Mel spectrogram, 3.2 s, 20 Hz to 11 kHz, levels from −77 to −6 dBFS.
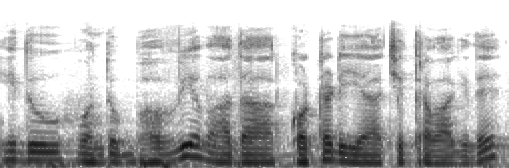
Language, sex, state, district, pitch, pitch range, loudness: Kannada, male, Karnataka, Bangalore, 105 Hz, 100-125 Hz, -19 LUFS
